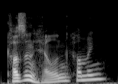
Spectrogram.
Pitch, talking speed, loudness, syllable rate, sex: 165 Hz, 150 wpm, -19 LUFS, 5.8 syllables/s, male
